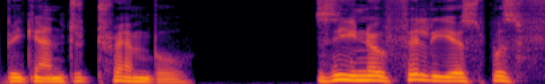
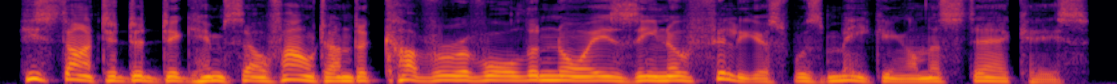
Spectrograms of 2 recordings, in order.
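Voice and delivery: ordinary delivery

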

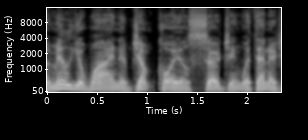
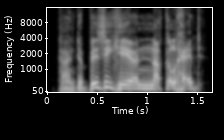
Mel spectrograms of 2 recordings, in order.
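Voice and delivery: irritated, higher and louder brush-off; snapped; 6 semitones higher, 5 dB louder than usual. A narrator's reading. Skippy brushing off Joe while busy, snappish. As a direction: snap at him for interrupting. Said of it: "the beer can snapped".

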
